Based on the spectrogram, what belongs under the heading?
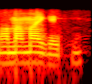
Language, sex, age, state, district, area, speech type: Bodo, male, 30-45, Assam, Kokrajhar, rural, conversation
